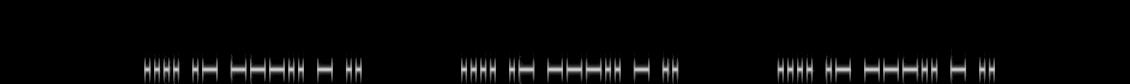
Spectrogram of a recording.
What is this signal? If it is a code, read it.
Morse code, heard as a keyed tone, about 25 wpm, 700 Hz. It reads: HA8TI HA8TI HA8TI
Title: DXCC-100 Call Signs - 5 Characters - Repeated 3x - 25wpm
